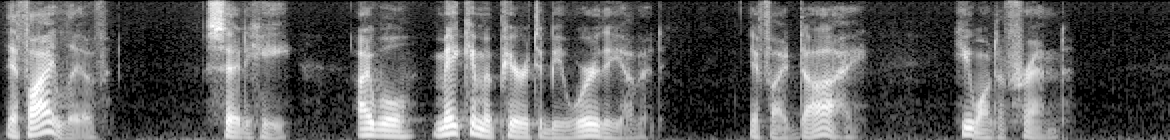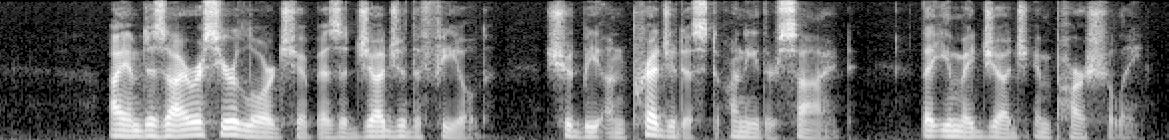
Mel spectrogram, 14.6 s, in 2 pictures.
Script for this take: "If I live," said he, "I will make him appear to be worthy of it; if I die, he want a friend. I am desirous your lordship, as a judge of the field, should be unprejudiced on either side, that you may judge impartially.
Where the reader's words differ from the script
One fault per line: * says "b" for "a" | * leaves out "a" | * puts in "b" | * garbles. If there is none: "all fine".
all fine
